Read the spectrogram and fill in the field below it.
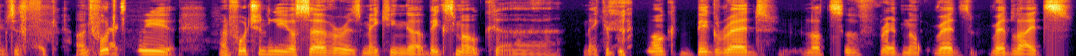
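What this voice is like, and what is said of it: Attempted Finnish/Scandinavian accent. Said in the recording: “It's not really a Hetzner accent. ... I was trying to go for Finland ... Scandinavian”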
